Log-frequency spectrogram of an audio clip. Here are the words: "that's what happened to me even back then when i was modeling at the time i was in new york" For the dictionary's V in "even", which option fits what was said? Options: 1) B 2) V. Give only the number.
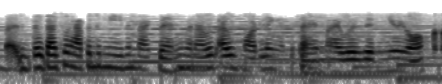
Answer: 2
